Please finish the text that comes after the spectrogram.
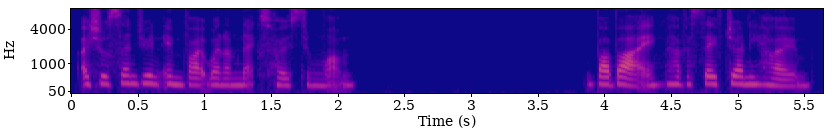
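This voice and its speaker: A woman acts as a genteel female vampire with a gravelly fry in her voice, recorded close and dry. She is an ancient but friendly creature, chatting in a polite, gently wry way in an audio roleplay. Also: mid-range voice, steady tone, moderate pace, dry recording, natural voice. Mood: gracious, friendly. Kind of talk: scripted roleplay audio, one side of an interview.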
